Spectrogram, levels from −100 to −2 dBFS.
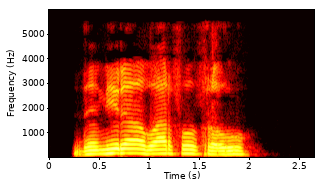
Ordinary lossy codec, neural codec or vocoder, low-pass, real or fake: AAC, 32 kbps; vocoder, 22.05 kHz, 80 mel bands, Vocos; 5.4 kHz; fake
